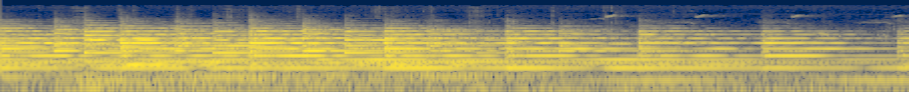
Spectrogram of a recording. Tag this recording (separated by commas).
church bell ringing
